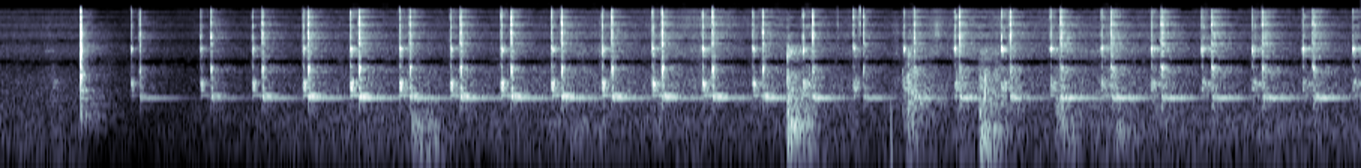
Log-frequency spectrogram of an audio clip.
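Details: Desktop PC with flickering lights: sharp, regular clicks about three times a second with a faint steady tone behind; cause unknown.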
